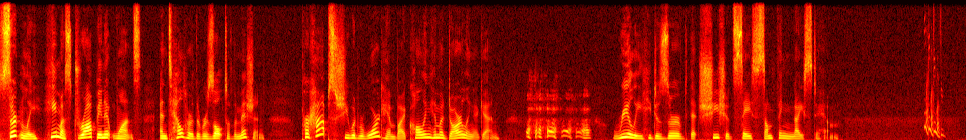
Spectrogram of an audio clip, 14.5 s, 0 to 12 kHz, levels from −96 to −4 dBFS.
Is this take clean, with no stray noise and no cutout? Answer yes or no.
no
